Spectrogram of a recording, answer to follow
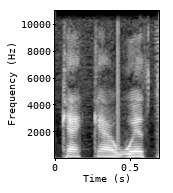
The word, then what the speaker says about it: cacahuète: dictionnaire sous cette forme cacahuète aussi que l'on prononce toujours avec O U donc la graphie étrangère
